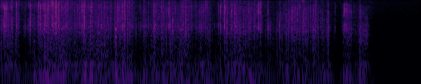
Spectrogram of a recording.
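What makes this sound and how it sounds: Fingertips and nails of both hands scratch and rub a black foam windscreen on a Blue Yeti Pro microphone. This makes a dense, rumbling, crackly scraping that is heavy in the low end, with repeated swells. It stops abruptly near the end, leaving near silence.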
